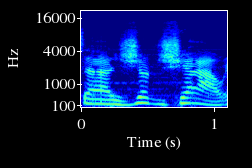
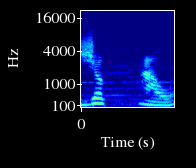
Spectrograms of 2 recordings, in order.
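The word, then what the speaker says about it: Junção: you round it into Juncao. Or Jack as Clark, David Croft, by the way, does say it wrong. He says Jun Xiao. It's not. It's Jun Xiao.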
